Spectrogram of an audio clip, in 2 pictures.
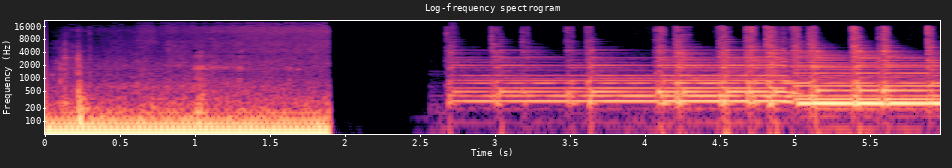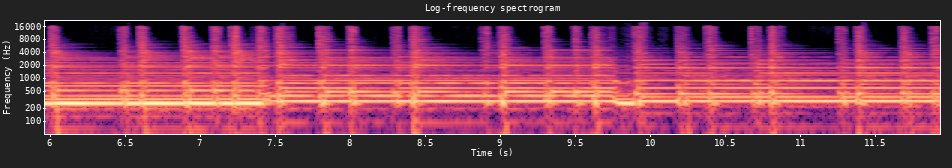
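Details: A short burst of low noise, a brief silence, then plucked ukulele-like music with steady repeated notes, and no barking or other animal sound.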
